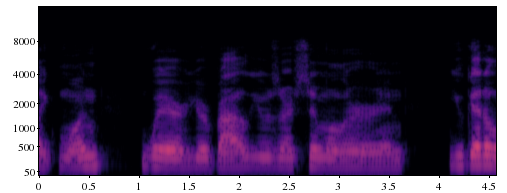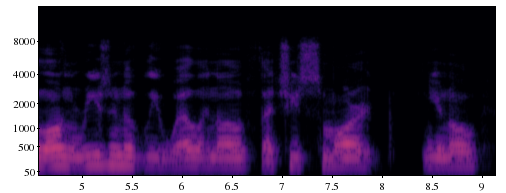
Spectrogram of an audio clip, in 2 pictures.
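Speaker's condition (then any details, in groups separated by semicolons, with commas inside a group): Cerebral palsy, mixed, mild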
